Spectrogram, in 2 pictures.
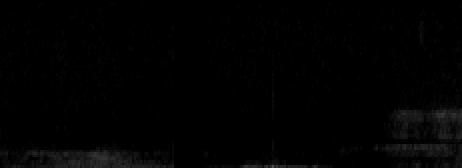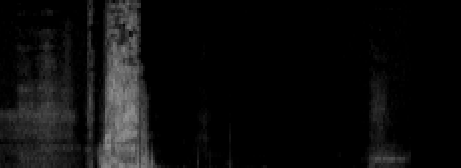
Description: Jus a couple of sneezes and some sniffles..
